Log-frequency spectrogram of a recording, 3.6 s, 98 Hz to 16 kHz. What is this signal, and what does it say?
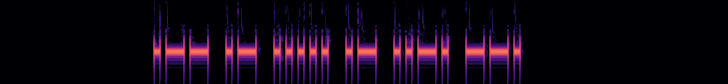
Morse code, heard as a keyed tone, about 40 wpm, 700 Hz. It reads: WA5AFG
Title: USA Call Signs Repeated 2x 40wpm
